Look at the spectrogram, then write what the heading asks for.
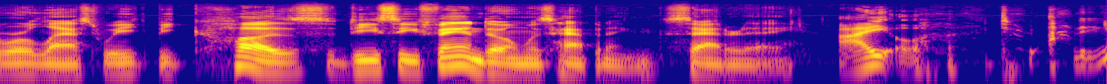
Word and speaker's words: FanDome: But DC for sure told everyone, like, hey, people are calling it Fandom. Make sure it's FanDome.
